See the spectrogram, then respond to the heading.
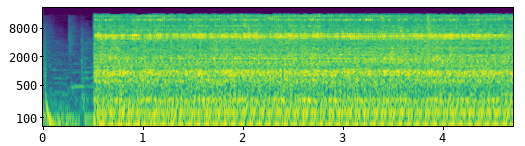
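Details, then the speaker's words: Honda Civic EK hatch on first start after injector harness extended; engine settles into steady idle with constant high thin whine, suspected coming from the A/C, check engine light on. "a weird ac sound coming right there overall not too bad"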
